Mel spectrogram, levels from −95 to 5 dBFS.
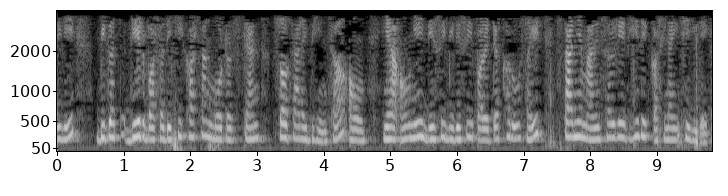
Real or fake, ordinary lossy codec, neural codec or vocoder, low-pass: real; MP3, 24 kbps; none; 3.6 kHz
